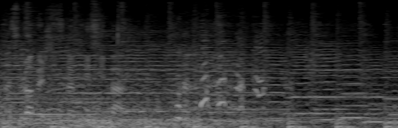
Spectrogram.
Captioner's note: laughs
